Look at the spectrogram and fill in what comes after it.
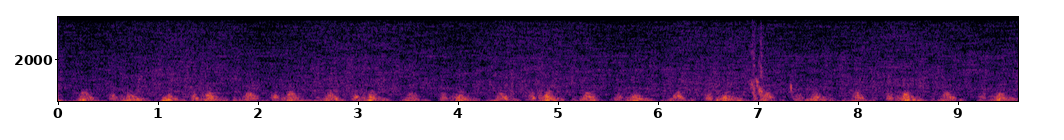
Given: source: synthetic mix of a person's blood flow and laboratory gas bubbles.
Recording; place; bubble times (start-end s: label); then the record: Doppler ultrasound of blood flow; precordium
6.91-7.12 s: bubbles
7.30-7.37 s: bubbles
From the record:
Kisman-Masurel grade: 212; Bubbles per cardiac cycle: several, 3 to 8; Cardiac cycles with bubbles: 1 to 10%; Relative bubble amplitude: moderate (0.250 to 0.450); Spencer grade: 1 (occasional bubble signal discernible with the cardiac motion signal, with majority of cardiac periods free of bubbles); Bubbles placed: only in the low amplitude regions of the cardiac cycle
